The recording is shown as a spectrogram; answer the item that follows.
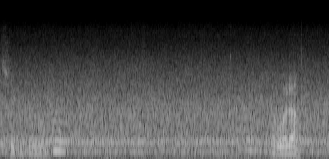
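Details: Hive of honey bees being worked by a beekeeper, giving an even, unbroken swarm hum throughout, with a short burst of French speech at the start and another near the end.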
